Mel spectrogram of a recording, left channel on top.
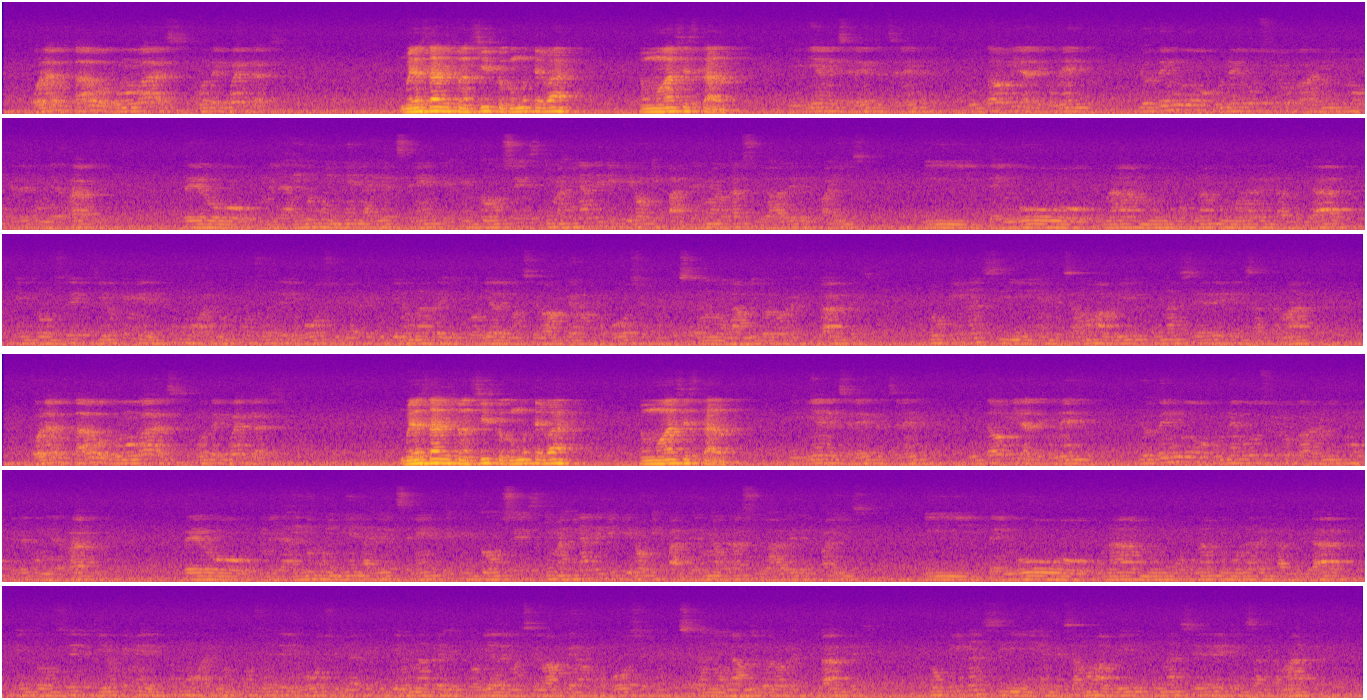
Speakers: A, on the left; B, on the left.
A: Hola Gustavo, ¿cómo vas? ¿Cómo te encuentras?
B: Buenas tardes, Francisco. ¿Cómo te va? ¿Cómo
A: Bien.
B: has estado?
A: Bien, bien, excelente, excelente. Gustavo, mira, te comento. Yo tengo un negocio ahora mismo que es de comida rápida. pero me le ha ido muy bien, le ha ido excelente. Entonces, imagínate que quiero expandirme a otras ciudades del país y tengo una muy, bu- una muy buena rentabilidad. Entonces, quiero que me des como algunos consejos de negocio, ya que tú tienes una trayectoria demasiado amplia en los negocios, en especial en el ámbito de los restaurantes. ¿Qué opinas si empezamos a abrir una sede en Santa Marta?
